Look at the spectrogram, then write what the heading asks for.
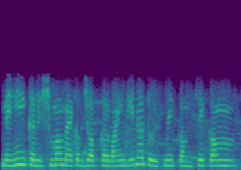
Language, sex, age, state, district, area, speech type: Urdu, female, 60+, Uttar Pradesh, Lucknow, urban, conversation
